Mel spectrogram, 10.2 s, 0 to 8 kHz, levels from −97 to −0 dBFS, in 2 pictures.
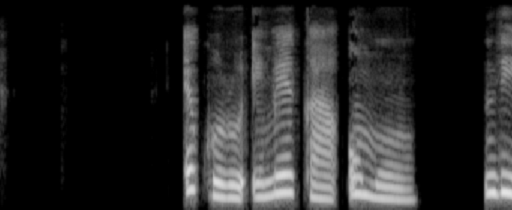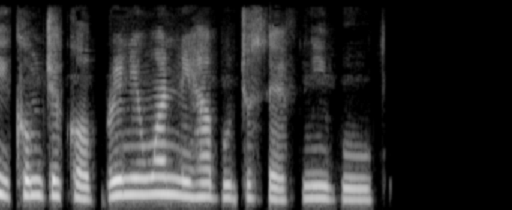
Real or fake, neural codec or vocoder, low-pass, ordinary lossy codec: real; none; 7.2 kHz; AAC, 32 kbps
